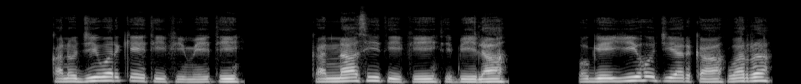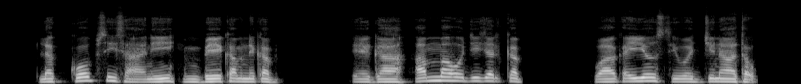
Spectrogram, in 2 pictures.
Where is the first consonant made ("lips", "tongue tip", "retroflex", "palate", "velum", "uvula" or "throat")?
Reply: velum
